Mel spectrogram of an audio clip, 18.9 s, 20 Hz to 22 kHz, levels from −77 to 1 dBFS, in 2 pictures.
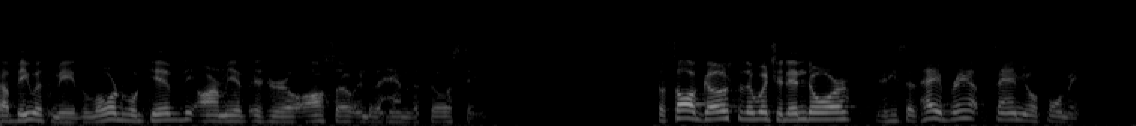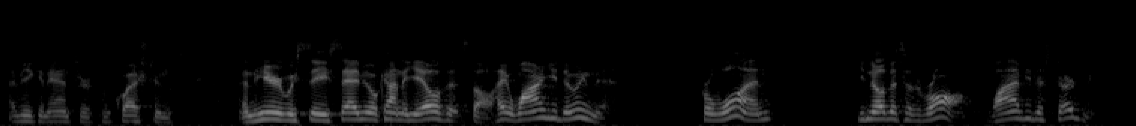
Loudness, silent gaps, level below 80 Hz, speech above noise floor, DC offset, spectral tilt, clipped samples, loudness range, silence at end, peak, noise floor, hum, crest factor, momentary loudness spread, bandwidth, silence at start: -47 LUFS; 4.59-5.41 s, 16.43-16.48 s; -84 dBFS; over 43 dB; under 0.1%; -5 dB/octave; under 0.1%; 9 LU; 0.35 s; -28 dBFS; under -90 dBFS; none; 20 dB; 18 LU; 16 kHz; 0 s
